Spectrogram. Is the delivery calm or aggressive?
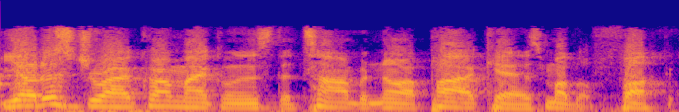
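aggressive. It is said in a loud, aggressive way.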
